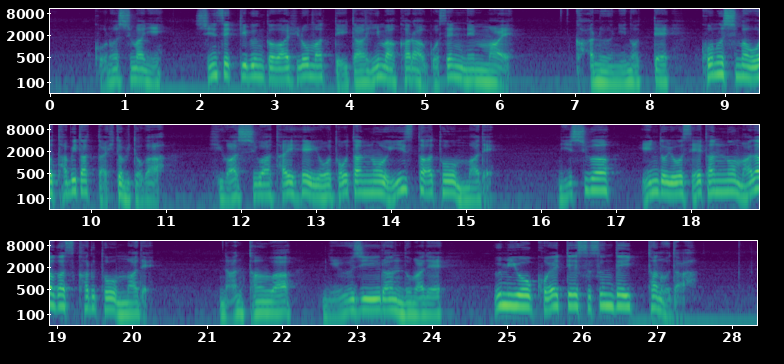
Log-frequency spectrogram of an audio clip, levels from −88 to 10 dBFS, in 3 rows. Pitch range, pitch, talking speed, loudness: 105-150 Hz, 120 Hz, 210 characters per minute, -24 LUFS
